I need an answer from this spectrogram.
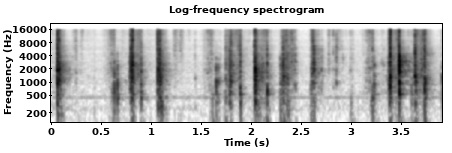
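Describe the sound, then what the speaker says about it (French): Tarot cards are handled and turned over close by, giving a run of quick, crisp slaps and soft flicks at an uneven rhythm, fairly quiet and without talk. "Je vais recouvrir des cartes."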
